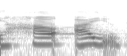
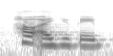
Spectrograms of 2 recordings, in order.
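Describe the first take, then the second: First: Tender question. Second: Said in the usual way. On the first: Retold or imitated. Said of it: "he looked into my eyes and asked me". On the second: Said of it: "And he said to me".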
